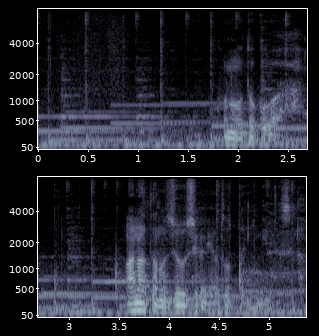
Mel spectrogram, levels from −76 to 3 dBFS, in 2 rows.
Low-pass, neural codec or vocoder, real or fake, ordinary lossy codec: none; none; real; none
